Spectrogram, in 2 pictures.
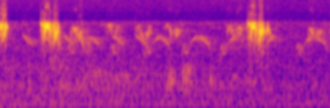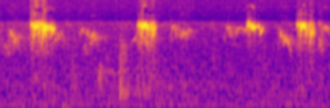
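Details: Three house sparrow young being fed at the nest by both parents: spaced high chirps between many soft, twisting squeaky notes, in a quiet setting.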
